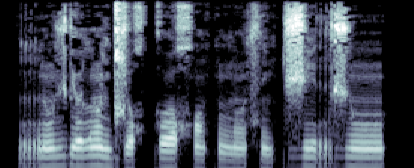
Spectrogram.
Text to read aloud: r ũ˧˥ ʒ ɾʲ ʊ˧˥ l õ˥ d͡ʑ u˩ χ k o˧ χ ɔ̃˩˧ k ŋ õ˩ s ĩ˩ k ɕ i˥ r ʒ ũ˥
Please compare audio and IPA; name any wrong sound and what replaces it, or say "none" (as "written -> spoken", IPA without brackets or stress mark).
ɕ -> ʒ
